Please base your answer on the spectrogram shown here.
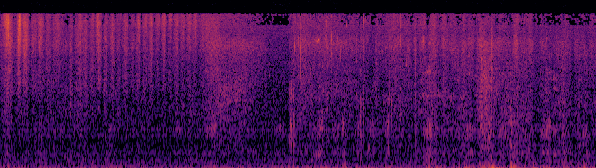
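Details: Domestic cat purring while being petted indoors, recorded close to the microphone: a steady, low, continuous rumble throughout, with soft rubbing and handling noises of fur against the mic layered on top.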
